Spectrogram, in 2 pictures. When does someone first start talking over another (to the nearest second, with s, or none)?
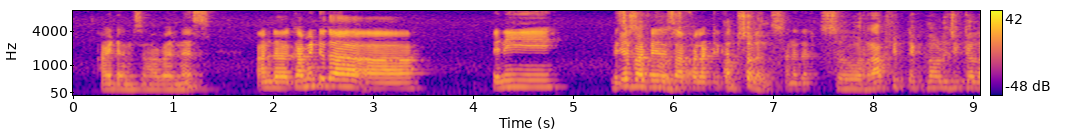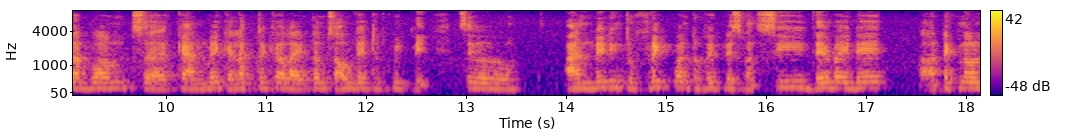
5 s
